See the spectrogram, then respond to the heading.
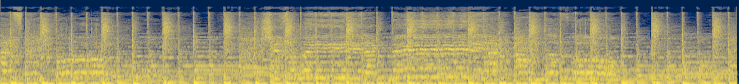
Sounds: Music

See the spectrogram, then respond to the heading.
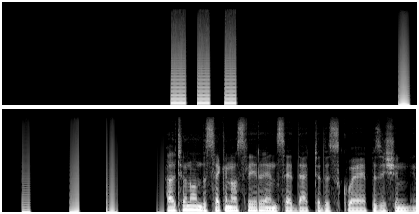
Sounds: Music, Speech, Dubstep

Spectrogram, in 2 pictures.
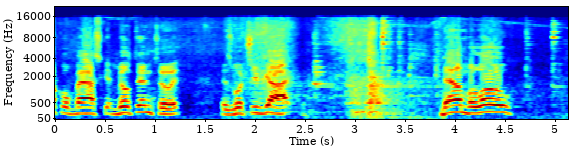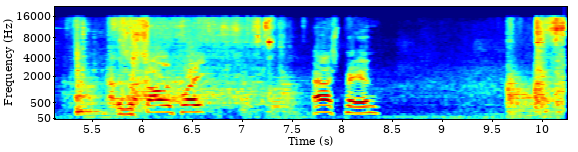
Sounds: Speech, outside, urban or man-made

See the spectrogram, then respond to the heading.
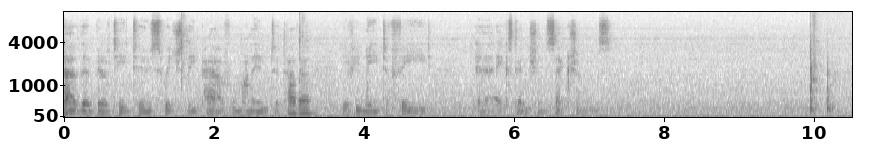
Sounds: inside a small room, Speech

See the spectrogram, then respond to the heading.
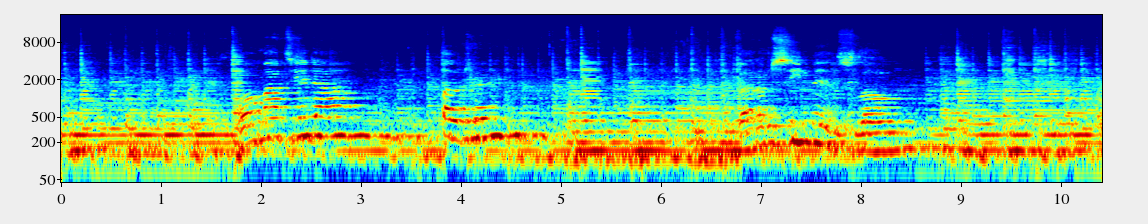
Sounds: Music

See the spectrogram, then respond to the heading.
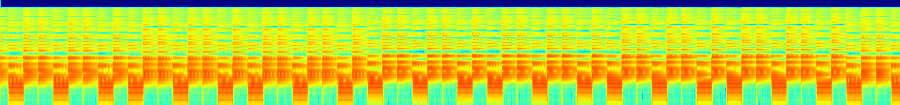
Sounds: Music, Video game music

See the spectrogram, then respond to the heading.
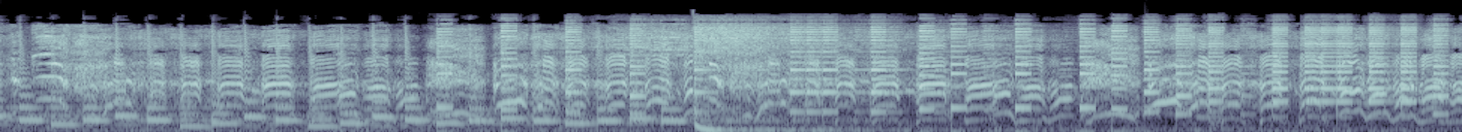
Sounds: Snicker, Baby laughter, people sniggering, Music

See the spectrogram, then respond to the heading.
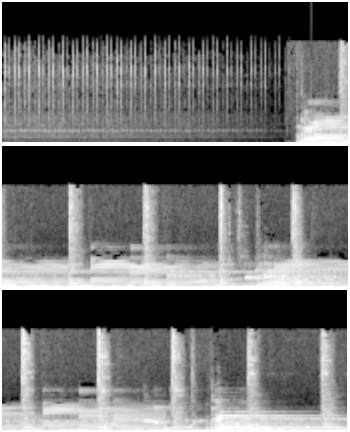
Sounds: Guitar, Music, Plucked string instrument

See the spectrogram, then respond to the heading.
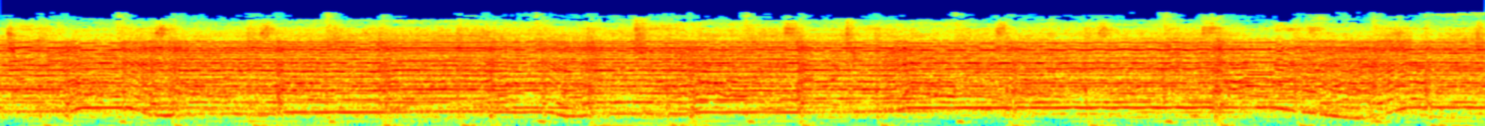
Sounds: Music, Plucked string instrument, Electric guitar, playing electric guitar, Guitar, Musical instrument

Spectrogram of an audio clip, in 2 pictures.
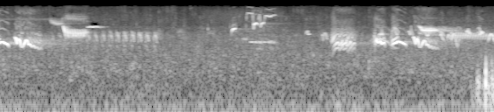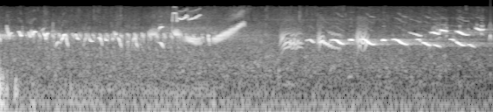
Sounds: baltimore oriole calling

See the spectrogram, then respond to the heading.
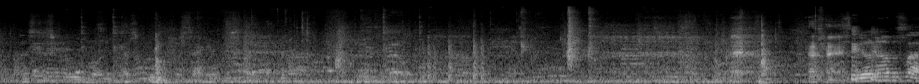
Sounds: Speech

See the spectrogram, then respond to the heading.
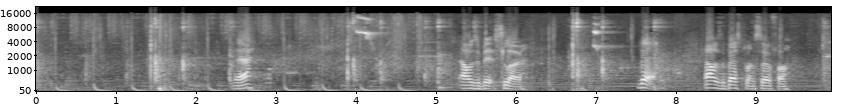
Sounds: playing table tennis

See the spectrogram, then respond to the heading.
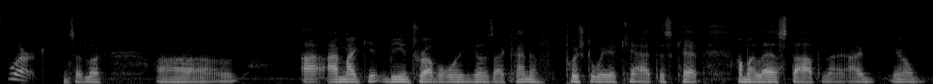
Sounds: Speech

